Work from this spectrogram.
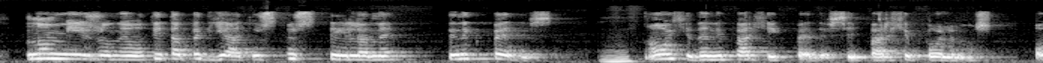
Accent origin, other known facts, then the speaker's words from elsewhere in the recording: Kherson, Kherson Oblast, Ukraine; Γιατί εκεί, στην πόλη μου, στο Χερσόν, υπάρχουν τα παιδάκια σας πεταμένα στον δρόμο.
